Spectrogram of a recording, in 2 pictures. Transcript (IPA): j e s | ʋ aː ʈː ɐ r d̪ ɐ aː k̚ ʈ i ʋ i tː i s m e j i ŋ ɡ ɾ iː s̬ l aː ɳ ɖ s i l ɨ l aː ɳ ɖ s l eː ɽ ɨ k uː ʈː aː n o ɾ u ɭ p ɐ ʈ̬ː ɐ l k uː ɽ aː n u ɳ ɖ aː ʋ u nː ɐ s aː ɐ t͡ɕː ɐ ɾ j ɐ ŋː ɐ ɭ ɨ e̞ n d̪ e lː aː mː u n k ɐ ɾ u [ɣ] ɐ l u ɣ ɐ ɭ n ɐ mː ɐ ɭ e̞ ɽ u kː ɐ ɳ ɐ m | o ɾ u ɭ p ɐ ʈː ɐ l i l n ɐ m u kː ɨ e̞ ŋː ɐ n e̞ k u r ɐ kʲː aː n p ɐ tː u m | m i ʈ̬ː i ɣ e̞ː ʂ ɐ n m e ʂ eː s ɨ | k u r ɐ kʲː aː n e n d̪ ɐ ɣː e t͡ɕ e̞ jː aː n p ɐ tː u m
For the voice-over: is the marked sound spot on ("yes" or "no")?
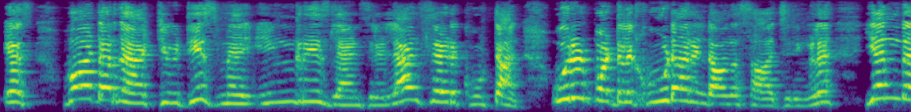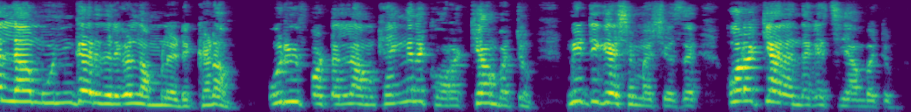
no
